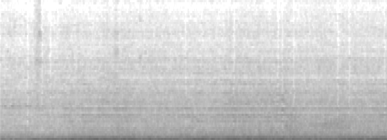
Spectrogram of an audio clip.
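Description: A passenger train rumbles past on the tracks close by.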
